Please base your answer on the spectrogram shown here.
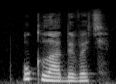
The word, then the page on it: pile: [ˈpɑɪəl]; /paɪl/; /ˈpɑɪl/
